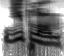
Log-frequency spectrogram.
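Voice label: "диплом", Komi, female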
